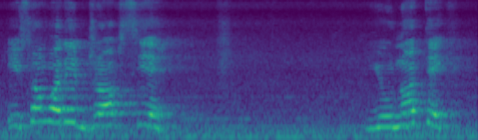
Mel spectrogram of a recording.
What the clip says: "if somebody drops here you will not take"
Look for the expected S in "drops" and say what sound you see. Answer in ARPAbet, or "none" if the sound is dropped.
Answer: S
